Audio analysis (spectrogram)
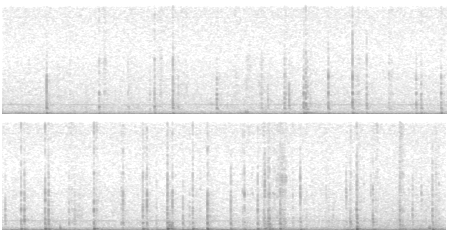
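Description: Long red-painted nails scratch and tap the sides of a long, narrow, empty, hollow corrugated cardboard box lying on a blanket. The result is a quiet, steady stream of soft, irregular taps and scratchy rustles, with dull low thuds under short bright clicks and a faint constant hum behind them.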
